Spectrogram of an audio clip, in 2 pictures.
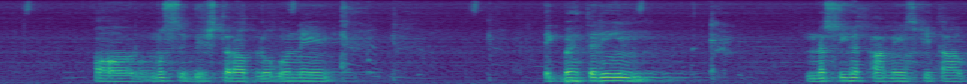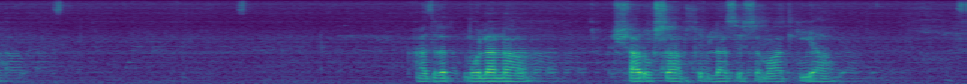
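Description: A man chants in bursts into a microphone, heard through a loudspeaker with a slight echo.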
